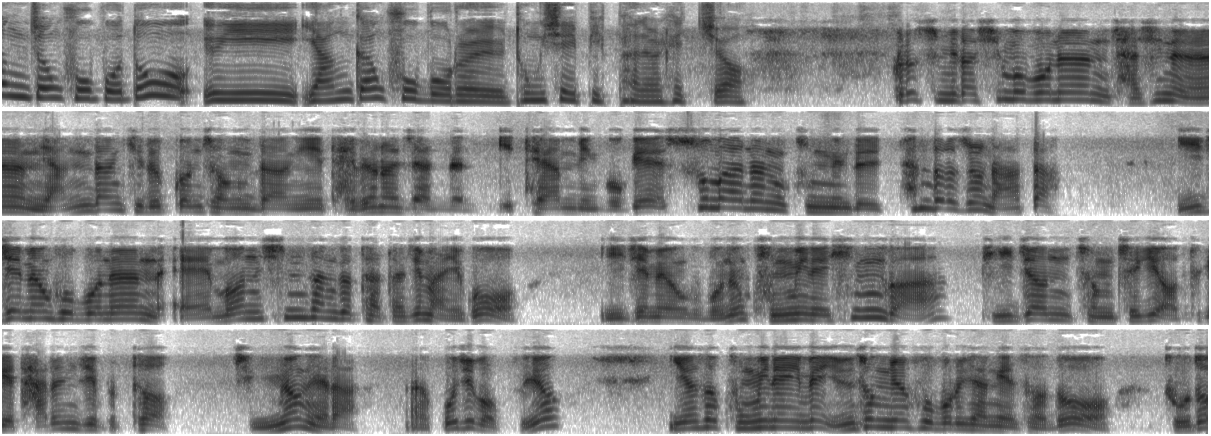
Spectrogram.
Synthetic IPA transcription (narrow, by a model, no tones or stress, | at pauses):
aŋd͡ʑʌŋɸubodoijaŋɡaŋɸuboɾɯɭtoŋɕʰiɦe̞pipʰanɯɭɦe̞t̚t͡ɕ͈o | kɯɾʌs͈ɯmɲidaɕʰimhubonɯnt͡ɕaɕʰinɯnja̰ŋdaŋkidɯk͈wʌnt͡ɕʌŋdaŋite̞bjʌnɦad͡ʑianːɯnite̞ɦanminɡuɡe̞sʰumanɯnkuŋmindɯɭpʰjʌndɯɾʌd͡ʑɯonawat̚t͈a | id͡ʑe̞mjʌŋɸubonɯne̞mʌnɕʰimsʰaŋd͡ʑʌtʰatʰad͡ʑima̰ɭɡo | id͡ʑe̞mjʌŋɸubonɯnkuŋmine̞çimɡwa̰pid͡ʑʌnt͡ɕʌŋt͡ɕʰe̞ɡiʌt͈ʰʌkʰetaɾɯnd͡ʑibutʰʌ | t͡ɕɯŋmjʌŋɦeɾa̰ | ʌ̰k͈od͡ʑibʌp̚k͈ujoijʌs̬ʰʌkuŋmine̞çime̞junsʰʌŋɲʌɭɸuboɾɯɭçjaŋɦe̞sʰʌdotod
